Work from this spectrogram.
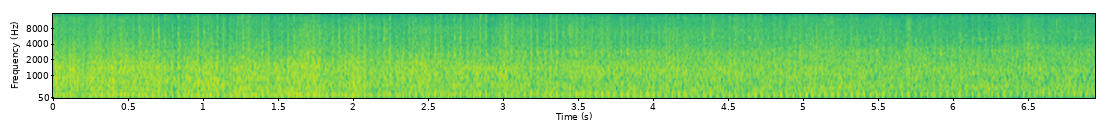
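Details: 1970 Gravely Commercial 8 garden tractor, 8 hp single-cylinder, revived after sitting a few years, still cold before warm-up: steady rapid beat, even and unbroken, no misses or knocks; running pretty decent, normal running.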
